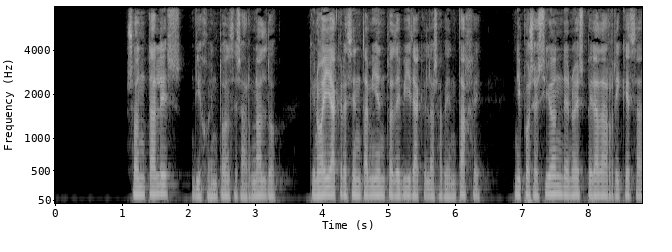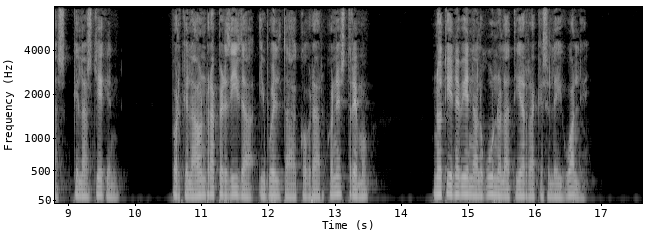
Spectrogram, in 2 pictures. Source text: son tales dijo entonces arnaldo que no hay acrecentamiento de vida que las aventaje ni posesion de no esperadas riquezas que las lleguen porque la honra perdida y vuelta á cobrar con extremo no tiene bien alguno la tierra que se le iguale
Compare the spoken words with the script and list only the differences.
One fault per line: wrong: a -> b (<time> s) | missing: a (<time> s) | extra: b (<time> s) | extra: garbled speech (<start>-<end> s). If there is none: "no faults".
no faults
